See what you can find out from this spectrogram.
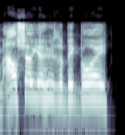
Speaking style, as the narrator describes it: Being angry from my previous ordeal, I'm going to charge that room and scream

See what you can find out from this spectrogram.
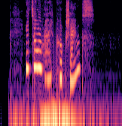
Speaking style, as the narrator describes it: Hermione cooed through the wickerwork

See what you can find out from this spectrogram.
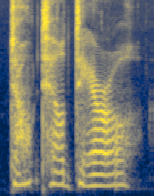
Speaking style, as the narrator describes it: I whispered

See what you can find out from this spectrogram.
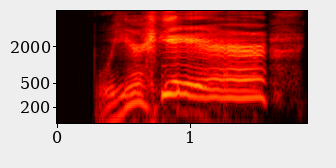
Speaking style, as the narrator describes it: Eli screeched

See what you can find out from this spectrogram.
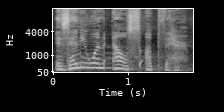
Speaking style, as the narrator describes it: The man whimpered

